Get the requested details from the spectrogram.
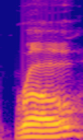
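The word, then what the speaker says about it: rho: this is p p row again I'm sorry it looks like a p but it's not in Greek it's a row it's a r um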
